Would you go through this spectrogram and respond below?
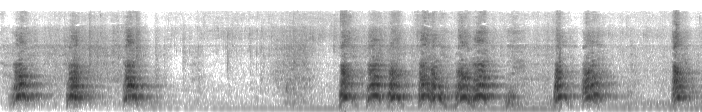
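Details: Three sharp barks ring out from golden retrievers chasing a remote-controlled car, then a quiet gap and a fast, excited string of barks.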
